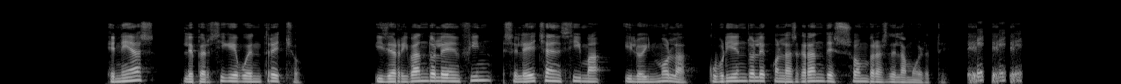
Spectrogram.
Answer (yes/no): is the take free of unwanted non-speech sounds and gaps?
no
